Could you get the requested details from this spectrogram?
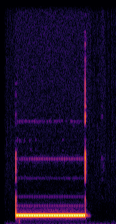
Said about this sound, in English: when I got confirmation, well, I had to immediately get her on the phone.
